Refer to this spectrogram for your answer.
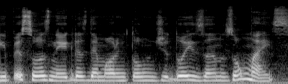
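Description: A woman at medium pitch speaks with noticeable background noise. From Minas Gerais, Brazil. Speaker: singer and actress. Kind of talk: pre-recorded statement.

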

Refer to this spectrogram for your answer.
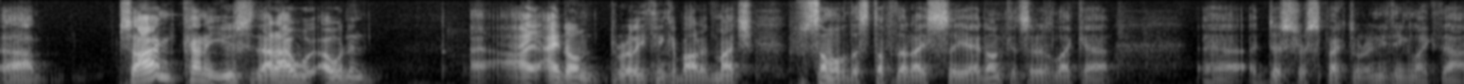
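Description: Speaking at a fairly quick pace in an Arabic accent, the voice has lively intonation and big swings in loudness, broken by long, frequent pauses. The recording is very clean, with a silent background. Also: man, medium pitch for a man. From Saudi Arabia, Egypt-born. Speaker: imam and Islamic scholar. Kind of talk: podcast interview. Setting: event venue.

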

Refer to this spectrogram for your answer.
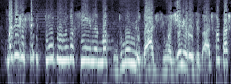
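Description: A man at an extremely high pitch, with a very fast pace and very wide pitch swings. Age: 40s. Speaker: teacher and author. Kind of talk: interview.

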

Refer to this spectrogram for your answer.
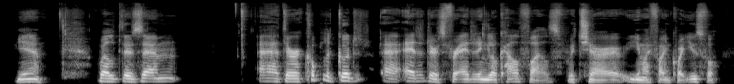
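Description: Speaking very fast with lively intonation and very even loudness, this voice in an Irish accent leaves long, frequent pauses. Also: man, medium pitch for a man. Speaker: podcast co-host. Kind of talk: casual chat.

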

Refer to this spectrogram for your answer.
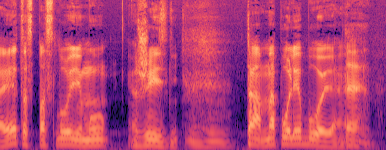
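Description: Speaking at a moderate pace with lively intonation, a man has an unremarkable speaking voice on a very clean recording with a silent background. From Ukraine (Volhynia). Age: 50s. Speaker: military surgeon. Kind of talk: radio interview. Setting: studio. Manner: formal.

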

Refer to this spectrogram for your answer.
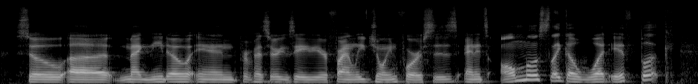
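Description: A man with medium pitch and an unremarkable speaking voice talks at a fairly slow pace. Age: 30s. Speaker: podcast co-host. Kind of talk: casual chat.

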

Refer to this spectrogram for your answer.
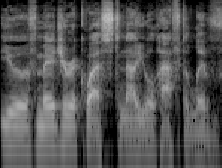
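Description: A put-on character voice at a fairly slow pace, on a very clean recording with a silent background. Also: man, very deep, low pitch for a man. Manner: menacing, ominous.

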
